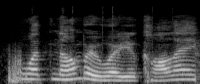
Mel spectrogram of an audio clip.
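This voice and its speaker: A woman's voice: fairly high pitch, unhurried, heavy background noise, close to an everyday voice. A woman playing a polite telephone operator in a radio drama, formal and procedural in her way of talking. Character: polite, unhurried, formulaic female telephone operator.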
